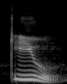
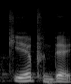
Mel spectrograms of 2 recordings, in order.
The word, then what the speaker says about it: 키이우: 수도 키이우, 전에 러시아식 발음은 키예프인데 이제 우리가 키이우로 하자고 그랬어요.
